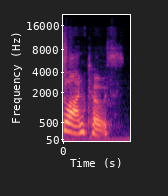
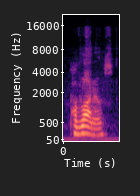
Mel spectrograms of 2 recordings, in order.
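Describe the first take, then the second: First: The T sound is pronounced in the name. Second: The T sound is dropped from the name.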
